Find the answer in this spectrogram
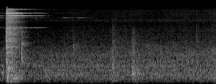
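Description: A small metal key dropping and clinking as it hits the floor, one sharp clink right at the start; then quiet room tone with a couple of faint ticks.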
